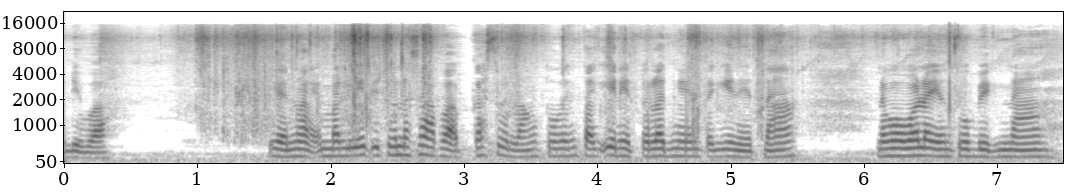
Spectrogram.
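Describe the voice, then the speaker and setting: Cebuano-speaking woman vlogging in the forest, out of breath, mid-pitched, lots of outdoor noise. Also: a little mellow. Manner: chatty, points things out to viewers. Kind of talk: casual vlog narration. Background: outdoor rural ambience.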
